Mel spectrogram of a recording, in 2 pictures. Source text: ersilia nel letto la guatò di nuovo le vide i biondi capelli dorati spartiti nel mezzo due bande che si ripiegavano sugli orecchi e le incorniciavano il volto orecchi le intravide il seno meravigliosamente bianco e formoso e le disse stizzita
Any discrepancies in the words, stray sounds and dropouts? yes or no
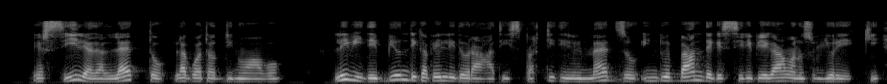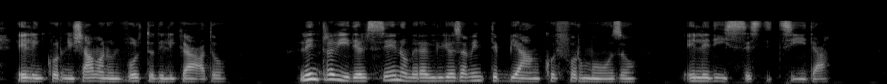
yes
